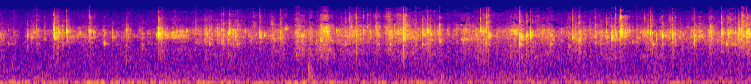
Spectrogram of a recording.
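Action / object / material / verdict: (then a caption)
shake / nut shell shaker on cords / nut shell / none. A nut shell waterfall shaker, a bundle of dark nut shells strung on cord strands, is held by its top loop and shaken and handled so the shells rattle against each other. The result is a quiet, continuous patter of dry, bright clicks with occasional sharper bursts and almost no low end.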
